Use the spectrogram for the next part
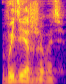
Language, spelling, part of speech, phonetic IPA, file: Russian, выдерживать, verb, [vɨˈdʲerʐɨvətʲ], Ru-выдерживать.ogg
- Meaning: 1. to stand, to withstand, to bear, to sustain, to endure 2. to pass exam 3. to contain oneself, to control oneself 4. to maintain, to keep up, to observe 5. to age, to mature, to season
